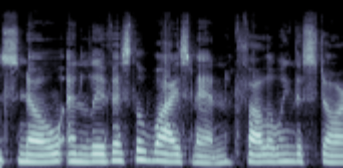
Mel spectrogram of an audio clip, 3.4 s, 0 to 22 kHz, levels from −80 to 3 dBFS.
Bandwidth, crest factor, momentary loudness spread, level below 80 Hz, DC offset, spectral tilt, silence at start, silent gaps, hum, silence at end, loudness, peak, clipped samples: 15 kHz; 14 dB; 5 LU; -66 dBFS; under 0.1%; -4.5 dB/octave; 0 s; none; none; 0 s; -14 LUFS; 0 dBFS; under 0.1%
